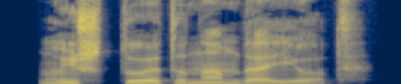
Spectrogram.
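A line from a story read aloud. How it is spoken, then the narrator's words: Gloomy, asking himself. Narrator (Russian): уныло спросил себя Бабкин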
